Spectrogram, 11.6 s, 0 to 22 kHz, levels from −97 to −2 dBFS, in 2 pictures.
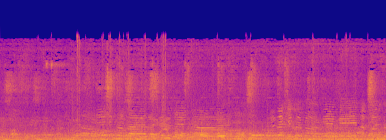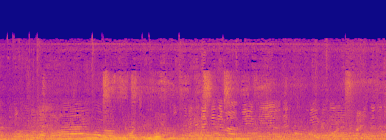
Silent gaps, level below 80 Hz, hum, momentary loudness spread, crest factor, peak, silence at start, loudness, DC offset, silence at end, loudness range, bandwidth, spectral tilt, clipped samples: none; -40 dBFS; none; 5 LU; 18 dB; -10 dBFS; 0 s; -26 LUFS; under 0.1%; 0 s; 3 LU; 17 kHz; -4 dB/octave; under 0.1%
